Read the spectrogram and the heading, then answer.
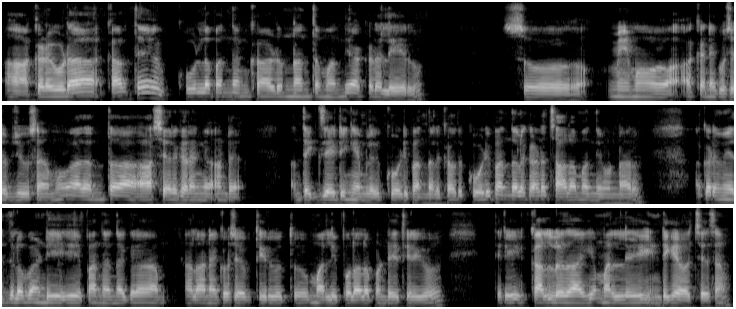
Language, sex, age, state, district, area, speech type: Telugu, male, 18-30, Telangana, Ranga Reddy, rural, spontaneous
